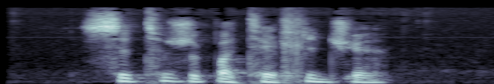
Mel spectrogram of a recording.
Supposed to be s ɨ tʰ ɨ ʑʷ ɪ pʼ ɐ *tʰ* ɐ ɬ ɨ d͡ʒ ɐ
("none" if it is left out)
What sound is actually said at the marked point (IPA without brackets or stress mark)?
tʰ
